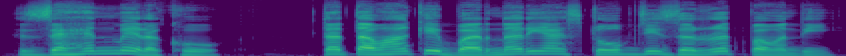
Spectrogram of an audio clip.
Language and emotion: Sindhi, neutral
